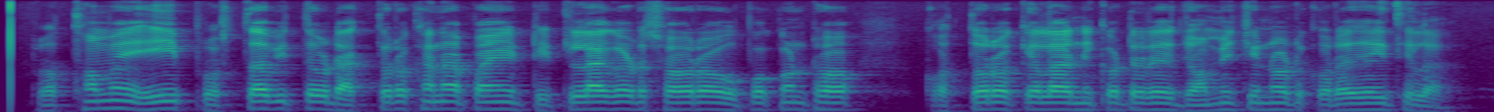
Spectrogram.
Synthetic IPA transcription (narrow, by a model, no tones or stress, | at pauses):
pɾɔt̪ʰɔmeːɦipɾɔst̪abit̪ɔɖak̚t̪ɔɾɔkʰanapaĩʈiʈlaɡɔɽsɔɦɔɾɔupɔkɔɳʈʰɔ | kɔt̪ɔɾɔkelanikɔʈɔɾed͡ʒɔmit͡ʃinoʈkɔɾad͡ʒajt̪ʰila̰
